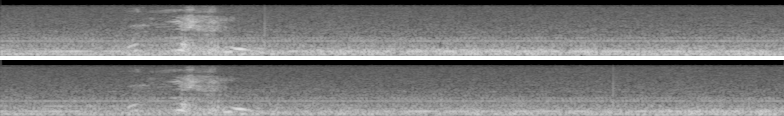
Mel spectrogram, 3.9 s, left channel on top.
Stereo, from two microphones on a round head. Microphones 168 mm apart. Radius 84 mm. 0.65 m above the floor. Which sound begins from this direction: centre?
A sneeze, at 0.6 s.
